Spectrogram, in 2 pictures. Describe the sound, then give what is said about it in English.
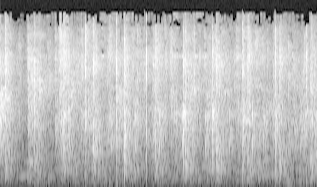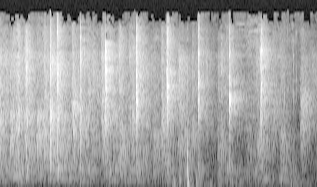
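Church audience clapping to welcome a preacher, a dense, steady patter of many hands that runs the whole way through, with a few sharper, louder claps standing out near the end. “Here he is, church. Give him a hand for it.”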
